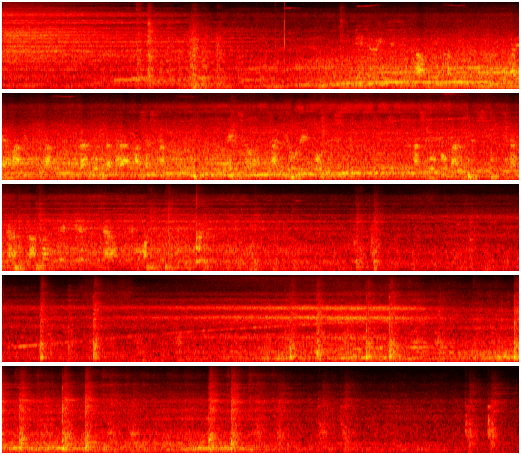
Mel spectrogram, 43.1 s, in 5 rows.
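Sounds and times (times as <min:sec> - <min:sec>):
electric train whine rising: 0:00.0 - 0:06.0, 0:23.7 - 0:34.1.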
